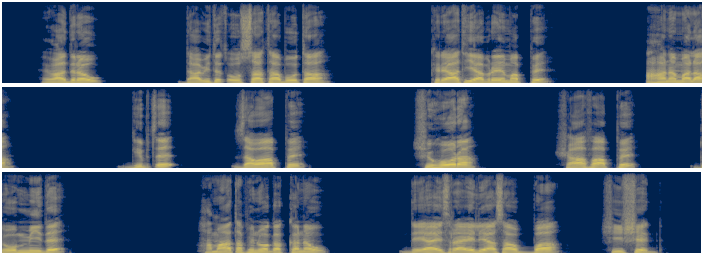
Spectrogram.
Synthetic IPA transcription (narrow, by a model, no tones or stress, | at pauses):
hɛwaːd̪ɪɾɐw | d̪aːwɪt̪̬ɛt͡sʼo̞ːsːaːt̪aːbo̞ːt̪aː | kɪɾaːt̪ɪjɐːbɾeːmɐpːɛ | ɐhɐnɐmɐlɐ | ɡɪbt͡sʼɛ | zɐwaːpːɛ | ʃɪɦo̞ːɾɐ | ʃaːfaːpːɛ | d̪o̞ːmːiːd̪ɛ | hɐmaːt̪ɐpɪnʊaːɡɐkːɐnɐw | d̪ɛʔɪjaːɪs̬ɾaːʔe̞ːlɪjaːsaːʊbːaː | ʃiːʃːe̞ːd̪ːɐ̥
